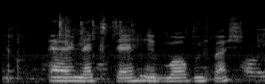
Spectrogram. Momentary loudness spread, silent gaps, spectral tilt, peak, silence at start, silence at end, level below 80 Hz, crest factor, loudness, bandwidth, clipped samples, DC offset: 9 LU; none; -6 dB/octave; -14 dBFS; 0.05 s; 0 s; -64 dBFS; 16 dB; -30 LUFS; 12 kHz; under 0.1%; under 0.1%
